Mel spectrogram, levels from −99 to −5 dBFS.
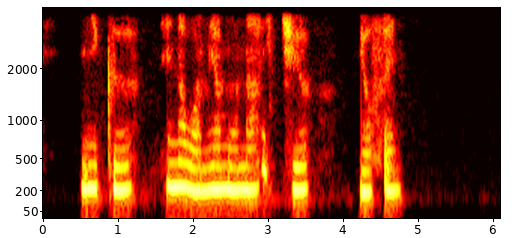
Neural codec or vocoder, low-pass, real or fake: none; 3.6 kHz; real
